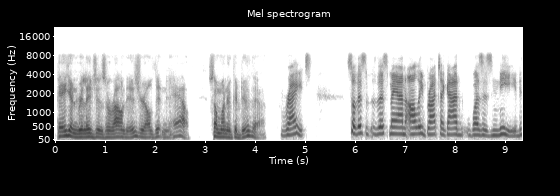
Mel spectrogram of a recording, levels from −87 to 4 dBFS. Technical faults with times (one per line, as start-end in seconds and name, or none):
0.00-9.34 Opus voice compression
